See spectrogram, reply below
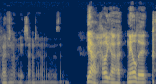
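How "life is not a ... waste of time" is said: barely audible, mumbled; mumbled quiet recital. Shown as a demonstration. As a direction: mutter it under breath. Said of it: "did I do that right?".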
